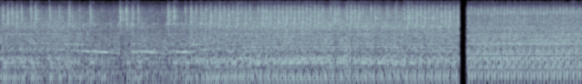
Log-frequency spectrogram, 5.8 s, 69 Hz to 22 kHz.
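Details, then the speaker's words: Sears Suburban SS16 tractor twin-cylinder engine, previously firing on one cylinder, now with rebuilt exhaust ports and running on both: steady, deep, loping, Harley-like idle with no misses. Normal idle. "it sounds great it almost sounds like a Harley surprise surprise"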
